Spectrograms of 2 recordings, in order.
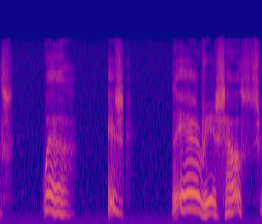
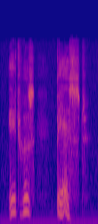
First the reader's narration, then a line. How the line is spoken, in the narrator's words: her father whispered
